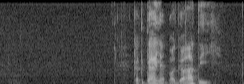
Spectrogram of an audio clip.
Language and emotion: Russian, positive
